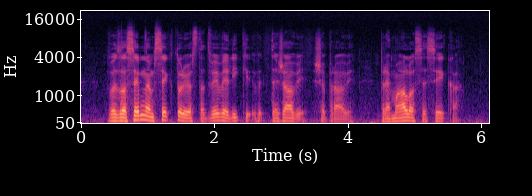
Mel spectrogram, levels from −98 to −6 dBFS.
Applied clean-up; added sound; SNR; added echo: none; none; none; none.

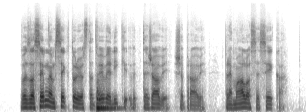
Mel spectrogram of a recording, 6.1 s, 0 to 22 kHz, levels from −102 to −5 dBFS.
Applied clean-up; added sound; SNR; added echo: neural mask model RNNoise.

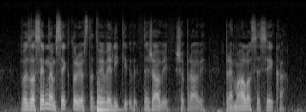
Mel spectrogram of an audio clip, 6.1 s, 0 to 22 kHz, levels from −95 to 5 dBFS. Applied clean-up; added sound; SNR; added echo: none; Tap; -4 dB; none.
